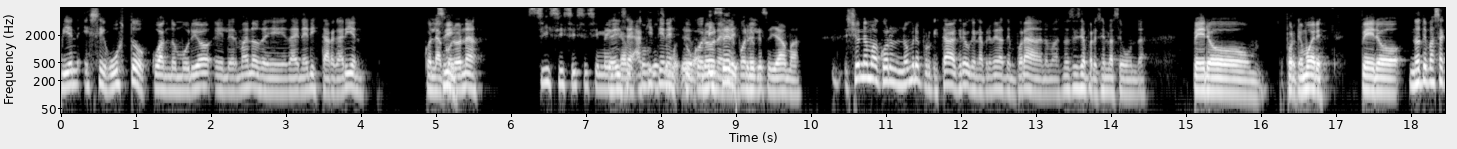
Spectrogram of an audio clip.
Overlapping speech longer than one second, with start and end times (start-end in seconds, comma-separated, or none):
7.3-9.5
